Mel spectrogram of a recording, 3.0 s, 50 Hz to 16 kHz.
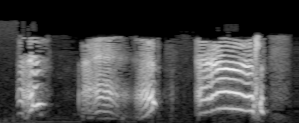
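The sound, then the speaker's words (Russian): A newborn baby cries in three loud, high-pitched wailing bursts separated by short gasping pauses, the last one longest and most sustained, with no talking. “По новейшим прогнозам Фонда Организации Объединенных Наций в области народонаселения, крик новорожденных в Грузии и, соответственно, голоса населения через 40 лет будут слышны на миллион раз меньше.”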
